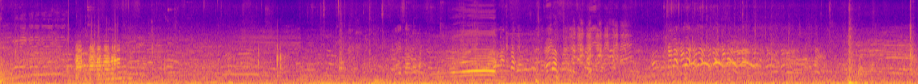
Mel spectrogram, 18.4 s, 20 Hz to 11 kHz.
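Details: Cattle being loaded onto and unloaded from trucks in Indonesia, 2021: several drawn-out, low moos rising and falling in pitch, heard around two and nine seconds, mixed with constant people talking and rumbling vehicle engine noise.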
